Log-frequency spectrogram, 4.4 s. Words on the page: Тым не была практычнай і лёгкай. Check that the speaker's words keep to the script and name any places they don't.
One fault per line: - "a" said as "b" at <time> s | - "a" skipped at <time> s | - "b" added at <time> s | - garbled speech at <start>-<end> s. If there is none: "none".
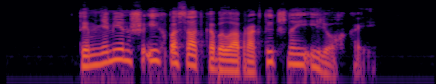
- "менш іх пасадка" added at 1.2 s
